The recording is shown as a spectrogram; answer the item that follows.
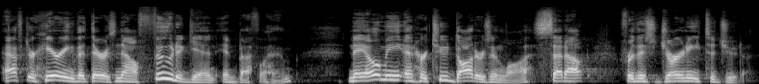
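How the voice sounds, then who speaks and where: A man's voice: fairly high pitch, moderate pace. Preaching man with a reverberant sound. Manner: animated preaching, gesturing with a Bible in hand. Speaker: pastor. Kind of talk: sermon. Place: church stage set with plants and a cross.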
